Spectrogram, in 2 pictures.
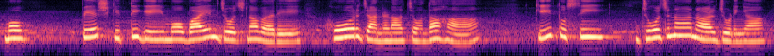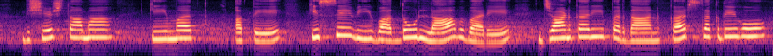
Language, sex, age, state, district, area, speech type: Punjabi, female, 45-60, Punjab, Jalandhar, urban, read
